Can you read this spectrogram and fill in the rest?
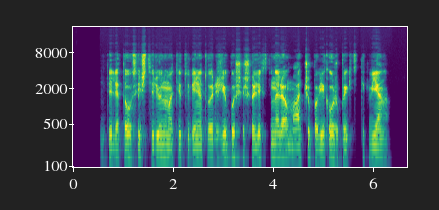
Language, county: Lithuanian, Panevėžys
